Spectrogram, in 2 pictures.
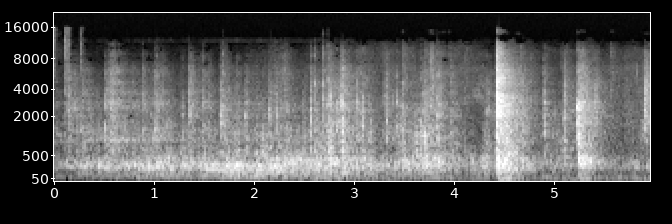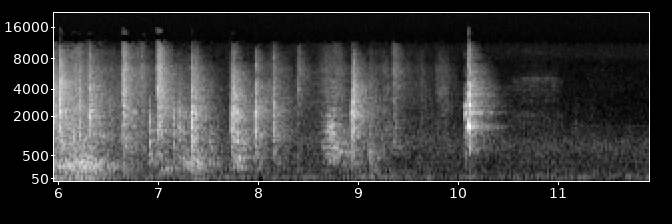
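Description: Wheeled furniture dolly rolling with the wooden hutch top on it: a low, rough rumble of casters for about six seconds, with two sharp knocks partway through. Then come scattered light clicks and taps, the last a sharp click about ten seconds in.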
